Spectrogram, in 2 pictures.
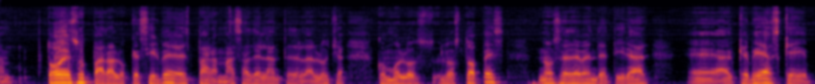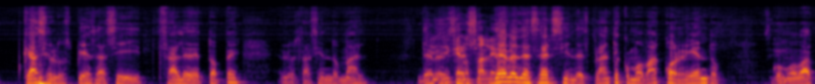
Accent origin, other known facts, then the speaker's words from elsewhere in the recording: Ameca, Jalisco, Mexico; A todos mis paisanos, yo soy de Ameca, Jalisco.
